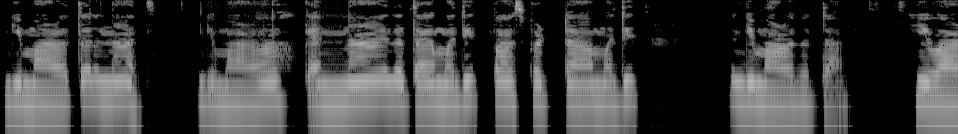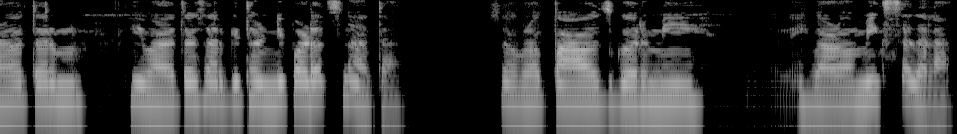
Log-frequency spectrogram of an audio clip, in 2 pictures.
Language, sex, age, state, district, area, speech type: Goan Konkani, female, 18-30, Goa, Ponda, rural, spontaneous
